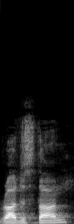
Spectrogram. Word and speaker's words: Rajasthan: I'm sorry, maybe you can help me with the pronunciation of rajashlan. So that's uh Sundarbans and Rajasthan which is the deserts of the west or the western part of India.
